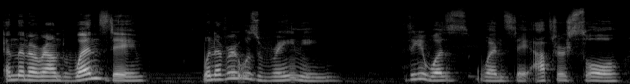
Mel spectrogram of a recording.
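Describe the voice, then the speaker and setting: A woman's voice: fairly low pitch, normal speed, gravelly. A young woman co-hosting a casual chat podcast, congested and partly voiceless, telling stories loosely with plenty of swearing. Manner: loose, profane, storytelling. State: congested, lost voice. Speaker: podcast co-host.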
